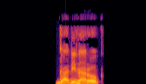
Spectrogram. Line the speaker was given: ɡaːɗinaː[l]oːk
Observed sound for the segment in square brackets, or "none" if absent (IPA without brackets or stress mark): ɾ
